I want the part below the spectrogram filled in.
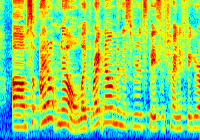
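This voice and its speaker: A woman with an American accent talks in a lively, varied intonation over noticeable background noise. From Chicago suburbs, US Midwest. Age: 40s. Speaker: small business owner. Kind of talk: casual interview.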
